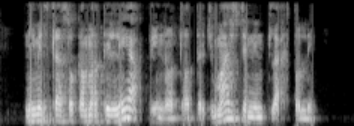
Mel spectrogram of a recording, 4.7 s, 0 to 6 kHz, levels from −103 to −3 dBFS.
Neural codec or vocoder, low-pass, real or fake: none; 5.4 kHz; real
